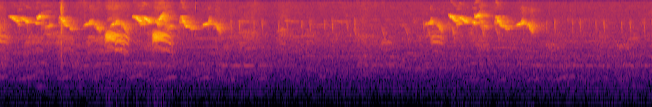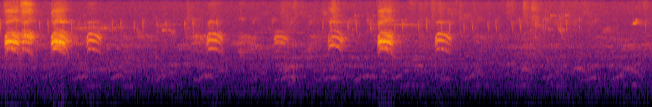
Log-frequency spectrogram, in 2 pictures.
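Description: Birds calling in several short bouts of quick, sharp repeated calls, with quieter stretches of background in between.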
